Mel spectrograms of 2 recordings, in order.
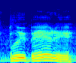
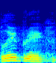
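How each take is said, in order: First: The word is said clearly as 'blueberry'. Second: The word is blurred so it sounds like 'boobly'. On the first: "it's blueberry" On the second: "like I'm trying to say boobly"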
